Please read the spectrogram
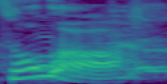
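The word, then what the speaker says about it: Seonghwa: This is how they pronounce their names. Okay. Hi, my name is Songhwa.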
